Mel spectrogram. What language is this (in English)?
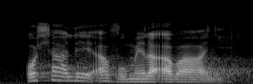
South Ndebele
